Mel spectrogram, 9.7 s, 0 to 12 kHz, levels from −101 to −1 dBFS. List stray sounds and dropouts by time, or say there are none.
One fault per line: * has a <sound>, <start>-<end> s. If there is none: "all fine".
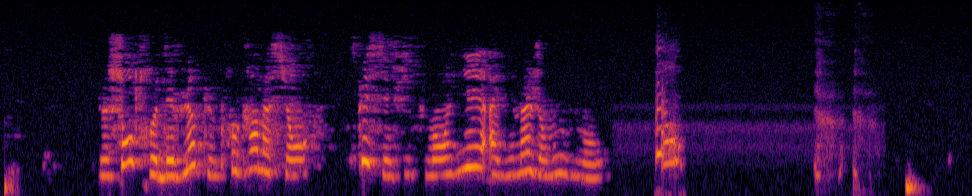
* has a bark, 6.5-6.9 s
* has a cough, 8.1-8.8 s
